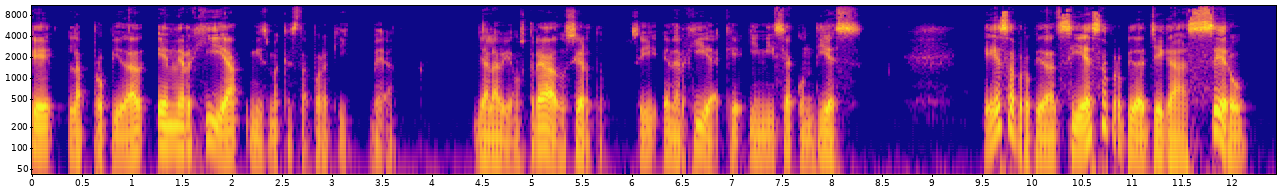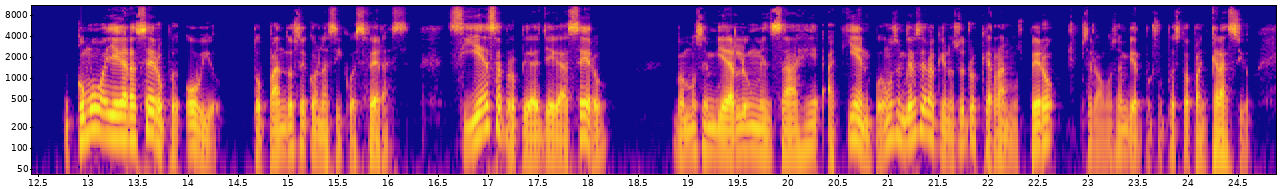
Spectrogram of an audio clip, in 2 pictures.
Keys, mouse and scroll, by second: 5.5 click, 21.9 click, 24.0 Escape.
